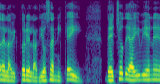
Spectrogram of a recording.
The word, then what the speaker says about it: Nike: Nike se escribe. Pero es haciendo referencia a esa diosa griega, la diosa de la victoria, Nikei.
